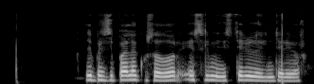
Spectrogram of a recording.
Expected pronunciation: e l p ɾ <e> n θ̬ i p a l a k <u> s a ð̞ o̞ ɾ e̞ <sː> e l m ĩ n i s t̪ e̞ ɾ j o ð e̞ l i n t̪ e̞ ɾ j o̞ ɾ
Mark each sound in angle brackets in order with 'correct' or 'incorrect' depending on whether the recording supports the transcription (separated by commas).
incorrect, correct, incorrect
